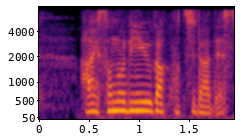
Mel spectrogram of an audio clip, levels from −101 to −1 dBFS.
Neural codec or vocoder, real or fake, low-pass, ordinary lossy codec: codec, 16 kHz, 4.8 kbps, FACodec; fake; 7.2 kHz; MP3, 64 kbps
